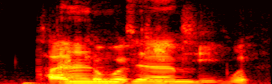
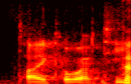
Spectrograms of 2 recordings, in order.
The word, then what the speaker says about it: Taika Waititi: Taika Waititi. – I didn't say because I knew I'd butcher the heck out of the name. – Taika Waititi.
